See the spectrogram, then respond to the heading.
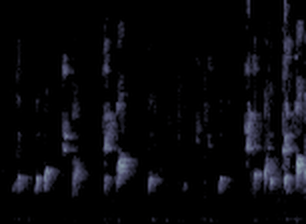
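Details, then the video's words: European goldfinch singing, for tutoring goldfinches and canaries: quieter, separate chirps and twittered notes spaced irregularly, building into denser, higher twitters at the end. "تغريد طائر الحسون ملكي 👑♥️ لتعليم طيور الحسون والكناري بدون أخطاء"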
